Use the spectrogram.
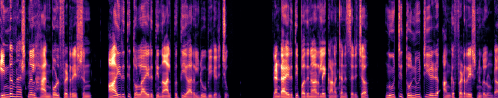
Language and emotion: Malayalam, neutral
